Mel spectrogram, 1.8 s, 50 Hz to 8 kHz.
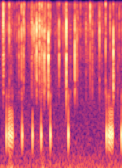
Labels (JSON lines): {"label": "biophony, knock croak", "recorder": "SoundTrap 300"}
